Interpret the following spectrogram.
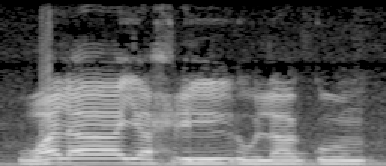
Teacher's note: واو کے اوپر ہونٹوں کو گول کیا جائے گا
